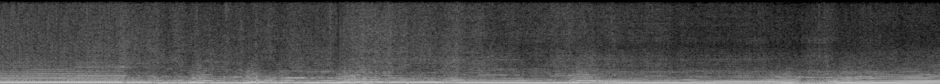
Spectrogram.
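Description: A racing car engine's pitch dips and surges as the gears shift through corners.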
